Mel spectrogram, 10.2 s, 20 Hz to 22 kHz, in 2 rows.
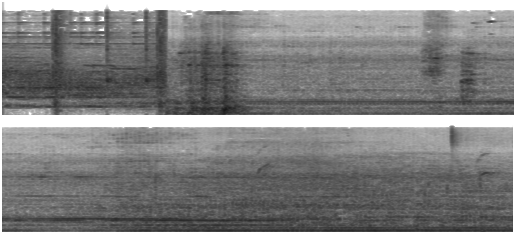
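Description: Music, then a cut about one and a half seconds in to a Bobcat T190 compact track loader's diesel engine running steadily. The engine grows a little louder from about six seconds in.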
